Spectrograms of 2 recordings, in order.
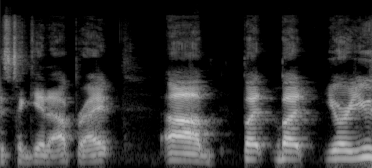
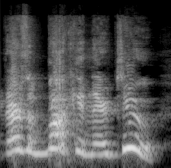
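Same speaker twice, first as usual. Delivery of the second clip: high, loud burst of excitement; excited exclamation; 10 semitones higher, 10 dB louder than usual. Retold or imitated. Hunter exclaiming to buddies about a buck, excited. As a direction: call it out as if just spotting game. Retelling the moment they spotted deer.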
